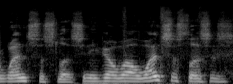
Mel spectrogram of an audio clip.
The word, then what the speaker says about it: Wenceslas: And you go, well, Wenceslas it rhymes with useless, but but Sigismund is the one who is causing enormous amounts of pain.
